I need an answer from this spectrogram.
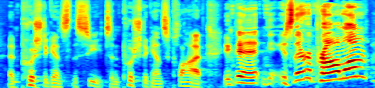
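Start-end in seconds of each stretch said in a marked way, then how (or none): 2.8-4.6 higher, slow call over engine noise; yelling. A narrator's reading. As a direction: yell it back over your shoulder. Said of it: "Tommy yelled over his shoulder".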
